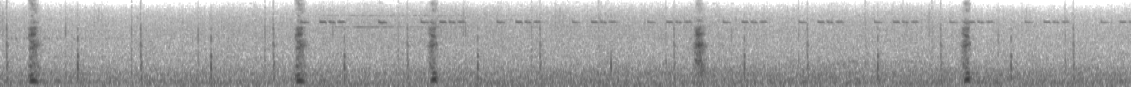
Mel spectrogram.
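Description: A character climbs, with soft thumps and scrapes at a steady, slow pace.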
